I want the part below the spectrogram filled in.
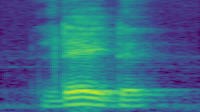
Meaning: singular past subjunctive of lijden
- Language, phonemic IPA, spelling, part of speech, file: Dutch, /ˈledə/, lede, noun / adjective, Nl-lede.ogg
